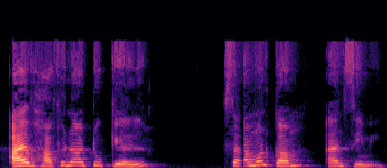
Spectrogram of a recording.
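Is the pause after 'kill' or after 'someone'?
after kill. The pause comes after 'kill'.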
